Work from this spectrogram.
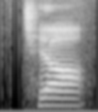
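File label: "qia", Chinese, tone 1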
